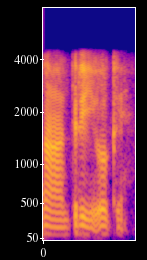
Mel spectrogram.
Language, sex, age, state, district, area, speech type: Kannada, male, 18-30, Karnataka, Udupi, rural, conversation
